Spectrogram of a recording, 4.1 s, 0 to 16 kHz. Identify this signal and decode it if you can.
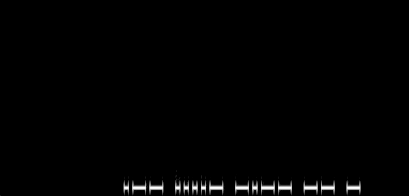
Morse code, heard as a keyed tone, about 28 wpm, 700 Hz. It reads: W4YMT
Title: USA Call Signs - 3x Character Spacing - 28wpm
